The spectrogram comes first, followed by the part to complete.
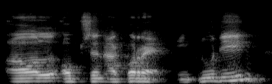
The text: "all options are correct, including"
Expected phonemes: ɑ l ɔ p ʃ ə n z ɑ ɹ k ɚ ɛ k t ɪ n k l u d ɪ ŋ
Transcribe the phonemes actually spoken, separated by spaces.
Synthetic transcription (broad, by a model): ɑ l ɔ p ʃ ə n ɑ ɹ k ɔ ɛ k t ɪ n k l u d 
